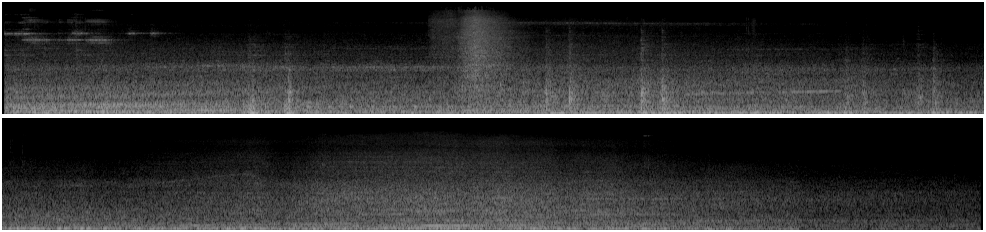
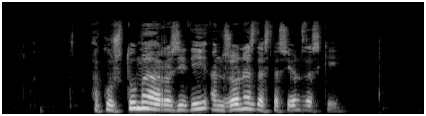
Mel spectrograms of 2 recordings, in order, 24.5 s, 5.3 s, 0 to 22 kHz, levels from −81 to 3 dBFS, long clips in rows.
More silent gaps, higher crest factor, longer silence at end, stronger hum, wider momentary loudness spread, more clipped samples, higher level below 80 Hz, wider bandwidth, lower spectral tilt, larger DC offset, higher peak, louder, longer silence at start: neither; about the same, 20 dB vs 18 dB; second, 0.05 s vs 1.1 s; neither; about the same, 13 LU vs 14 LU; neither; first, -42 dBFS vs -74 dBFS; first, 18.5 kHz vs 11 kHz; about the same, -5 dB/octave vs -5.5 dB/octave; neither; second, -18 dBFS vs -2 dBFS; second, -38 LUFS vs -19 LUFS; second, 0.05 s vs 1.15 s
